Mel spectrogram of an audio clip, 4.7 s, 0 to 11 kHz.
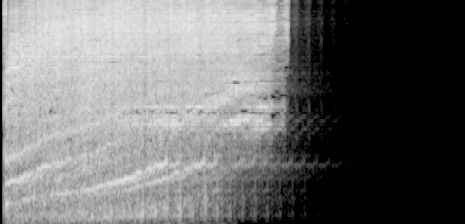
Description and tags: Electronic Sweep Up 1
An old digital camera lens adjusting on power up. Recorded with Tascam DR 05. Processed in Logic Pro 9 using a plate reverb, delay, and automated pitch shifting sweeping upward.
